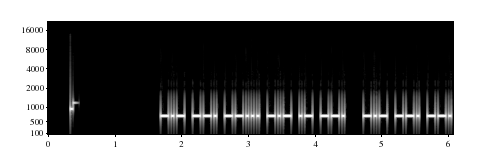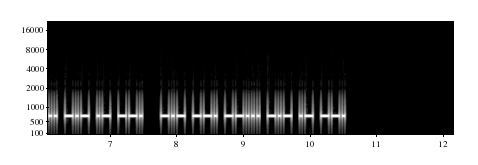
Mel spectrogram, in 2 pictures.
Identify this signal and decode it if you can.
Morse code, heard as a keyed tone, about 28 wpm, 700 Hz. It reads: KG7KAG KG7KAG KG7KAG
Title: USA Call Signs Repeated 3x 30wpm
